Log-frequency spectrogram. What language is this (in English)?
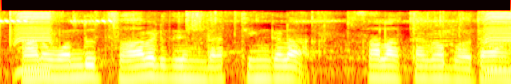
Kannada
